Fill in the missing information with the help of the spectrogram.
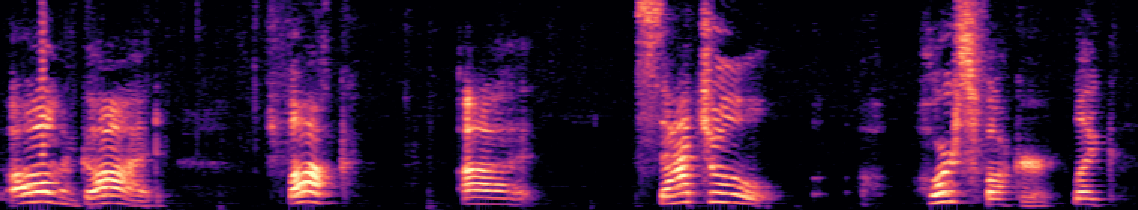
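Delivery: loud, high exasperated outburst, acted out; frustrated child. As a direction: play a kid at wit's end, shouting wrong guesses. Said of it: "And I got so frustrated".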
